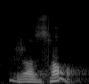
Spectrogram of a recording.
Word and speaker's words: JSON: Also, there's confusion about how it's pronounced. I say Jason. A lot of people say JSON. It turns out the correct pronunciation is JSON.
